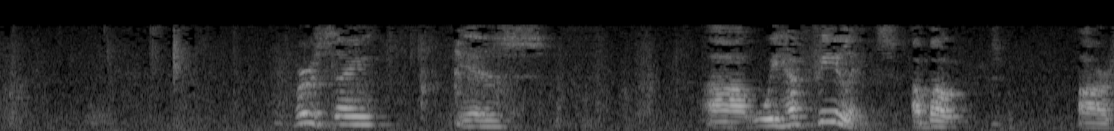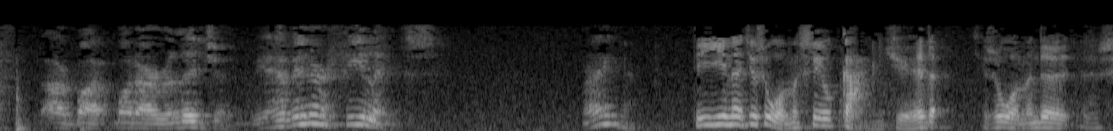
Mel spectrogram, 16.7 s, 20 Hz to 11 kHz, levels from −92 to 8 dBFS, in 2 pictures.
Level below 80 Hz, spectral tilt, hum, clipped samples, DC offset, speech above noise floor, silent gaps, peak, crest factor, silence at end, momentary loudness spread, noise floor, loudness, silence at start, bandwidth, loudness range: -68 dBFS; -9 dB/octave; none; under 0.1%; under 0.1%; 29 dB; none; -12 dBFS; 24 dB; 0 s; 19 LU; -62 dBFS; -34 LUFS; 0 s; 5.8 kHz; 6 LU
